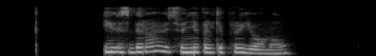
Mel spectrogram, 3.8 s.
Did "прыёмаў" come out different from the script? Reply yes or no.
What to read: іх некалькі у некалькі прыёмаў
no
